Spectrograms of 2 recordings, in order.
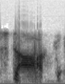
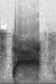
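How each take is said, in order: First: The vowel is an open 'ah' sound. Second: The vowel is fronted like 'a' in 'cat'. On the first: This is how one part of the country says it. "in one part of the country uh, might say" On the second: This is how people near the Great Lakes say it. "near the Great Lakes they might say"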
